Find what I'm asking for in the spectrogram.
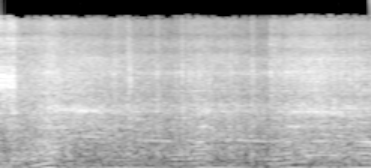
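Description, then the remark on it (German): A small Trabant car engine revs steadily, its buzzing mid-pitched drone rising and holding with a slight surge near the start, no voices over it. “In Ost-Berlin gab es Autos, die irgendwie immer gleich aussahen und die waren noch etwas kleiner. Die kleinen Autos heißen Trabant.”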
